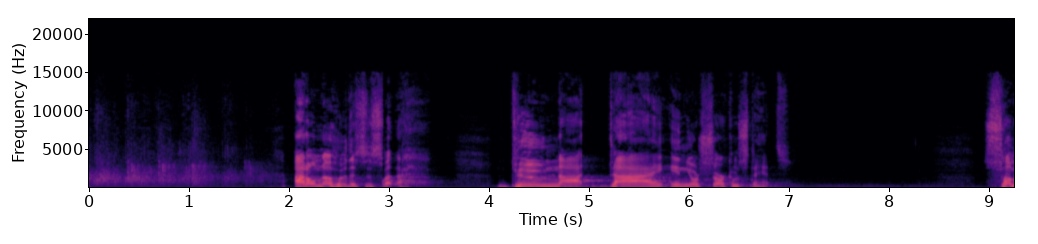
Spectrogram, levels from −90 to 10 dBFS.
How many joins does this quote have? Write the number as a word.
one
